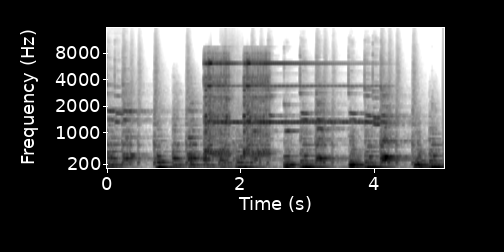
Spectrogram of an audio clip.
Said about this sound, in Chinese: 就听到帐篷里传出来的电话铃声。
